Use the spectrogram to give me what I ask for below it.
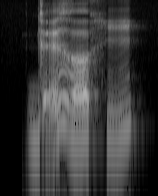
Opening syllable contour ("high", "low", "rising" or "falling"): rising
